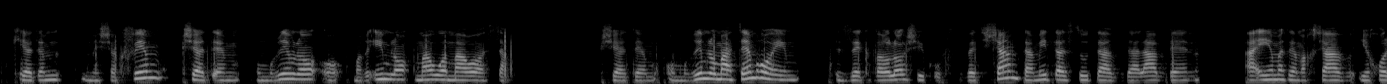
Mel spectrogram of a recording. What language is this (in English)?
Hebrew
